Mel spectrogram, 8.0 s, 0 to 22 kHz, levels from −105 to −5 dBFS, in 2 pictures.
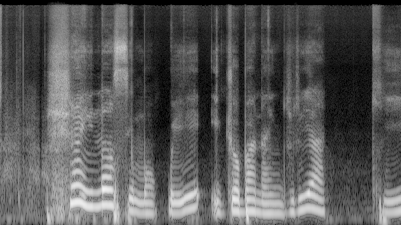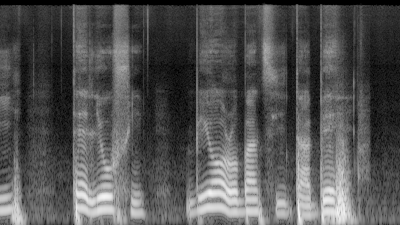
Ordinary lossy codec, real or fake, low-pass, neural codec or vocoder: none; fake; none; autoencoder, 48 kHz, 128 numbers a frame, DAC-VAE, trained on Japanese speech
